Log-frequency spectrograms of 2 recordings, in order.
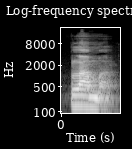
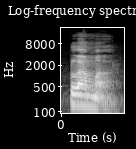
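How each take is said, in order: Both takes have the same delivery.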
